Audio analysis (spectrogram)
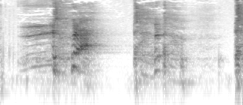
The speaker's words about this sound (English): You know, having a cough really affects your timing.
